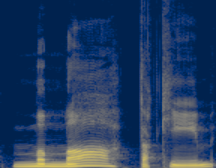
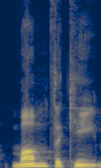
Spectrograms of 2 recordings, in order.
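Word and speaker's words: ממתקים: So it's not mamatakim, it's mamtakim. That's why when you look at the transliteration over here, it's one syllable, mam, not mama.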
